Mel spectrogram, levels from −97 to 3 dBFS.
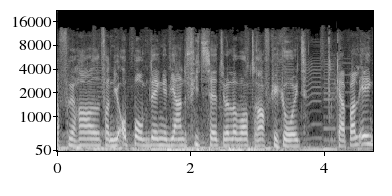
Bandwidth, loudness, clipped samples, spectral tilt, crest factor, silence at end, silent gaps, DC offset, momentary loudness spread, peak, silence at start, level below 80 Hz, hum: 14 kHz; -16 LUFS; under 0.1%; -5 dB/octave; 12 dB; 0 s; none; under 0.1%; 4 LU; -4 dBFS; 0 s; -22 dBFS; none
